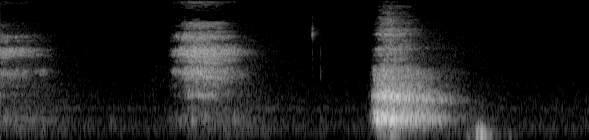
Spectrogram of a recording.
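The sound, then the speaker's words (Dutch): A breathing exercise: a deep breath in, an extra breath in through the nose, then a full breath out. Short airy breaths are followed by a louder, longer rush of breath and a soft low thump, with no talk. “Maar ik adem dus helemaal in, dan door mijn neus nog iets extra en dan helemaal uit.”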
